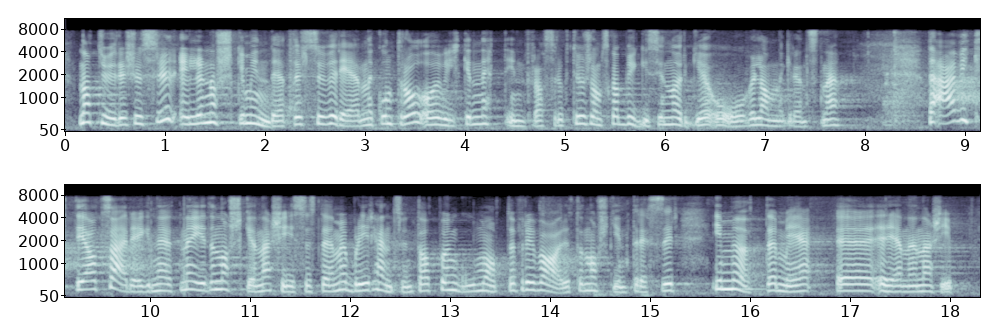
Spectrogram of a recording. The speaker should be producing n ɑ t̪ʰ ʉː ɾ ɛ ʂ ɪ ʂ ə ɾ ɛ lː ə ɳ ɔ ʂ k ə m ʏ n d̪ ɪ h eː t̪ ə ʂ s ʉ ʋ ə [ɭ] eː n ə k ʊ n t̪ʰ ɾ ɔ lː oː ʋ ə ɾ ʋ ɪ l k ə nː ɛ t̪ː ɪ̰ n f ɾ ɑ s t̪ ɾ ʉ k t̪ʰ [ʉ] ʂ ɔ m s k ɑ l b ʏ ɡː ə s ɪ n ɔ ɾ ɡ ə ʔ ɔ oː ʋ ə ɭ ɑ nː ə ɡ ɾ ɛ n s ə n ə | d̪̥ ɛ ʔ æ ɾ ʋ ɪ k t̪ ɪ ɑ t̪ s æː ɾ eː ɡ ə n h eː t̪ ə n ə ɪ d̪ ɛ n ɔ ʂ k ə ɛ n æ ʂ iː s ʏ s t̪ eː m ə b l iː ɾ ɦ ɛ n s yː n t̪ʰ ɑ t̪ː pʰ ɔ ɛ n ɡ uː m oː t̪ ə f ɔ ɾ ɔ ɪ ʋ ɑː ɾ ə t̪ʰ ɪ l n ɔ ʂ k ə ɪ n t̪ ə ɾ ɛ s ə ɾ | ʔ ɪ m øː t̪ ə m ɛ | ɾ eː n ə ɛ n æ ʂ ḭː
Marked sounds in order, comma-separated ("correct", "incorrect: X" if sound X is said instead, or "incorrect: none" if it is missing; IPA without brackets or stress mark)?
incorrect: ɾ, incorrect: ʉː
